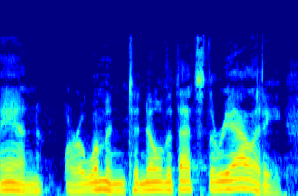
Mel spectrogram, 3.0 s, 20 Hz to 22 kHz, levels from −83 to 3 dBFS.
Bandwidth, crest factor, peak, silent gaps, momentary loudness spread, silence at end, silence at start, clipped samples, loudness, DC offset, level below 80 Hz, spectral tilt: 11.5 kHz; 14 dB; -12 dBFS; none; 8 LU; 0.15 s; 0 s; under 0.1%; -26 LUFS; under 0.1%; -54 dBFS; -8 dB/octave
